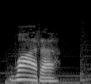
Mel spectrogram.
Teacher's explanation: Australians often elide the R sound at the end of words. So, water might sound more like wada.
